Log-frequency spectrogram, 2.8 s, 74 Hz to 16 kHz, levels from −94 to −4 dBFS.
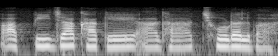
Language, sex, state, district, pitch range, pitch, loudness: Bhojpuri, female, Uttar Pradesh, Deoria, 170-190 Hz, 180 Hz, -18 LUFS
